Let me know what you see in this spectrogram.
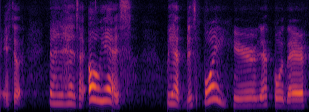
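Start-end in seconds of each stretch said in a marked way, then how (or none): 1.3-4.6 high, slow, sing-song helper voice; a chirpy caretaker pointing out children; cheery orphanage worker. Retold or imitated. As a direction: show off the kids in a high, slow lilt. Orphanage worker showing the boys.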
